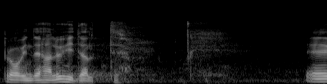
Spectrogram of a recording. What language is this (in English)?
Estonian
